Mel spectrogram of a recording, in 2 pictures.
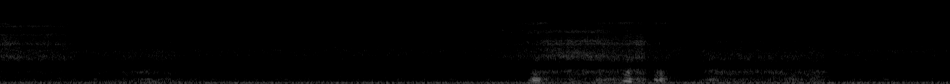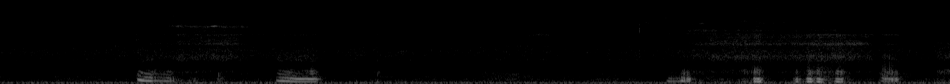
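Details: Sleeping puppy snoring: soft snuffling snores and snorts in short bursts over a steady background hum.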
